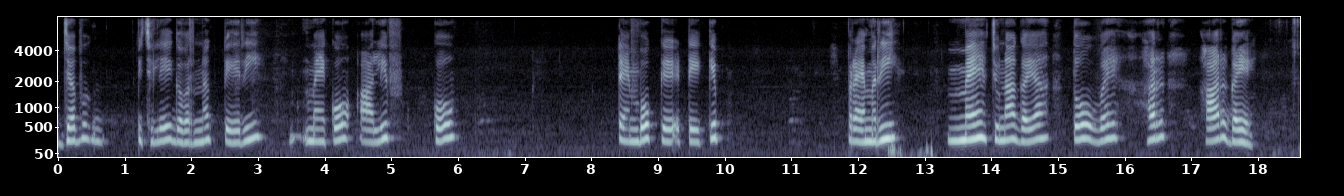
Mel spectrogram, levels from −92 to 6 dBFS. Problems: none marked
